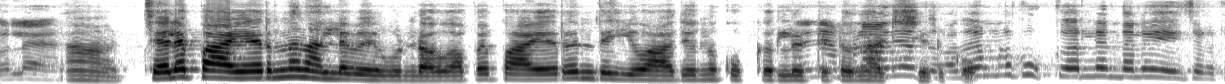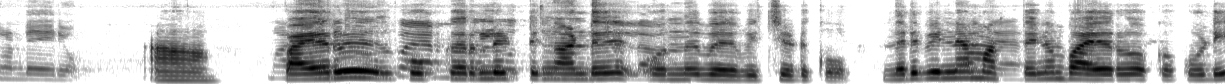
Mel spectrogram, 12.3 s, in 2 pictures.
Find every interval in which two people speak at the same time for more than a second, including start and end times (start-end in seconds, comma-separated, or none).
7.6-9.4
